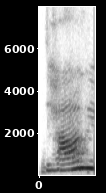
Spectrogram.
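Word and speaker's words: ध्यान: The term meditation, which is pronounced as Dhyan in Indian term, is usually defined as the concentration of thinking on a particular subject for a longer period.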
